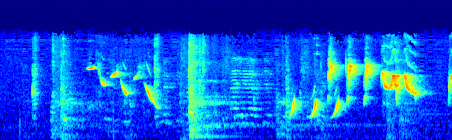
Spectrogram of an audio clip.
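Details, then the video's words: A Spotted morning-thrush (Cichladusa guttata) sings a varied run of rich whistled phrases, short downslurred notes in quick bursts, with a harsher rattling passage partway through. "Spotted morning-thrush palm-thrush palmlijster tropfenrötel cichladuse tachetée Cichladusa guttata"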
